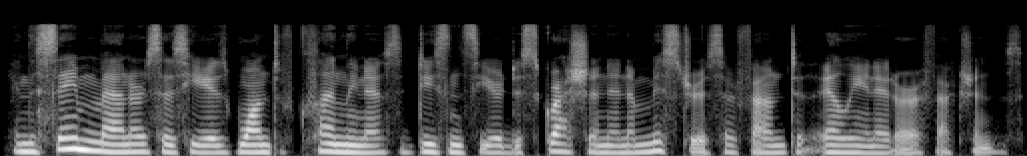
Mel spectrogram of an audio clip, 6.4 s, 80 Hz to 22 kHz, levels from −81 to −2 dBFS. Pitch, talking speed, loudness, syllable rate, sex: 185 Hz, 205 wpm, -18 LUFS, 5.9 syllables/s, female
